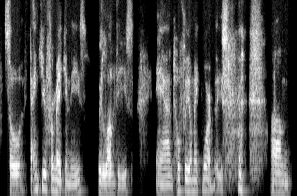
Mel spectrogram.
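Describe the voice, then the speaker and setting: Earnest man with a husky voice. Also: mid-range voice, darkish tone. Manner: friendly, earnest, lots of fillers and restarts. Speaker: company team member hosting a video segment. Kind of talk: casual talk to camera.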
